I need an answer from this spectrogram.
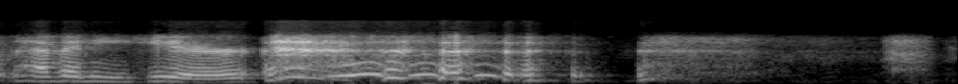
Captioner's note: laughs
